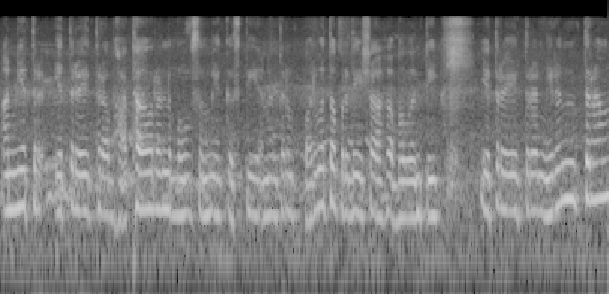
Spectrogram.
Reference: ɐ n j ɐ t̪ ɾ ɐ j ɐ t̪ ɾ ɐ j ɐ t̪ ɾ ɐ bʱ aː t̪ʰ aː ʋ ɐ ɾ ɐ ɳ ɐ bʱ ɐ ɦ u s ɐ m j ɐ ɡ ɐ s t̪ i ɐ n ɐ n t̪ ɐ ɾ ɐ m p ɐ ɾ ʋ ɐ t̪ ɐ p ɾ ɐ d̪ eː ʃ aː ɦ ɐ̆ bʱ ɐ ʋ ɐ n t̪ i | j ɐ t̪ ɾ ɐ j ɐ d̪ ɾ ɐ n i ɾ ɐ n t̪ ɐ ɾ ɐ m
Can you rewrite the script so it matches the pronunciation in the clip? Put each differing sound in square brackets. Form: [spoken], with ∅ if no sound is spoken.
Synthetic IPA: ɐ n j ɐ t̪ ɾ ɐ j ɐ t̪ ɾ ɐ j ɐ t̪ ɾ ɐ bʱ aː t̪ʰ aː ʋ ɐ ɾ ɐ ɳ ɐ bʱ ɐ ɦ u s ɐ m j ɐ [k] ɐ s t̪ i ɐ n ɐ n t̪ ɐ ɾ ɐ m p ɐ ɾ ʋ ɐ t̪ ɐ p ɾ ɐ d̪ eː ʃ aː ɦ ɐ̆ bʱ ɐ ʋ ɐ n t̪ i | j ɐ t̪ ɾ ɐ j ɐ [t̪] ɾ ɐ n i ɾ ɐ n t̪ ɐ ɾ ɐ m

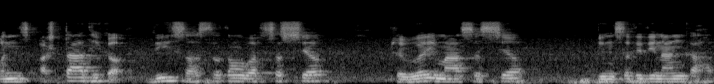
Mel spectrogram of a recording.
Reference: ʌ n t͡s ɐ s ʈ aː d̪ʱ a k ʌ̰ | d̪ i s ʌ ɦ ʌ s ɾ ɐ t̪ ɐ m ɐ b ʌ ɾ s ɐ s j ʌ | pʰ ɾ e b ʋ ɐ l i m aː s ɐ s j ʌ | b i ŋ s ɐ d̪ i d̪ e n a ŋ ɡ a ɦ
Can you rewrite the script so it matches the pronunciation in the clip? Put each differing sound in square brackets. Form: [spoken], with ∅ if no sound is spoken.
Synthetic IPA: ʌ n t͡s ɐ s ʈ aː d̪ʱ [i] k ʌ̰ | d̪ i s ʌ ɦ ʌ s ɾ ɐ t̪ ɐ m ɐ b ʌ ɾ s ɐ s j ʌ | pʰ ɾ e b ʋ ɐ [ɾ] i m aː s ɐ s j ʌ | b i ŋ s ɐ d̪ i d̪ [i] n a ŋ [k] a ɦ

